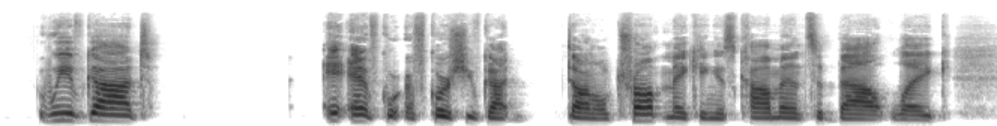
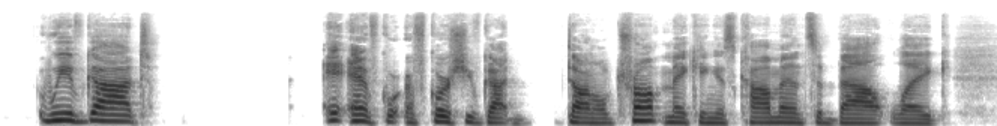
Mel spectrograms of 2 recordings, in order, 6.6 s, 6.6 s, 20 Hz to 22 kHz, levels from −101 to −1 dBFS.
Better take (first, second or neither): second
